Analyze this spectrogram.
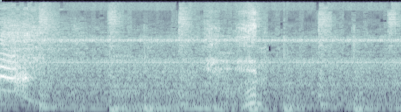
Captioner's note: battle cry; battle grunt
